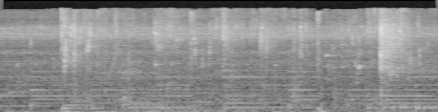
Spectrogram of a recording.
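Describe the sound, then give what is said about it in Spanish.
Water streams steadily from a tap into a sink, a continuous splashing hiss with a few brighter gushes and clinks as it hits dishes. No one speaks. “No fregues los platos con el grifo abierto.”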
